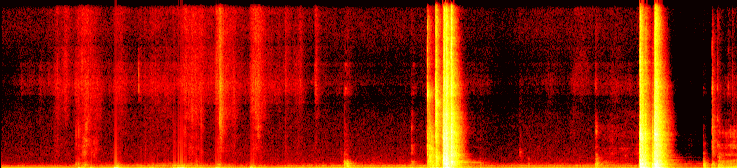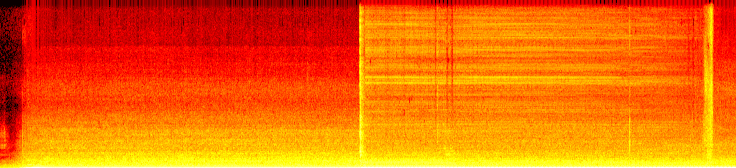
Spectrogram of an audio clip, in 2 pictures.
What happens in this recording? Went over from the living room to the kitchen, opened the microwave door, put food in, shut it and started the microwave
